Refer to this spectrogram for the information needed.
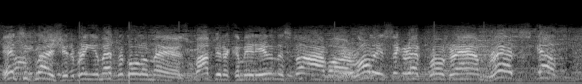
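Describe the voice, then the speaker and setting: A man's voice: very high voice, fast. An American man in the formal, declamatory manner of an old radio announcer, reading a scripted broadcast. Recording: muffled 1940s radio recording, music behind.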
